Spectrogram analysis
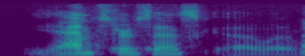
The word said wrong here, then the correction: Yastrzemski: There's no M. There's no M to start the name. You're saying Yamsterzemski is Yasterzemski.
